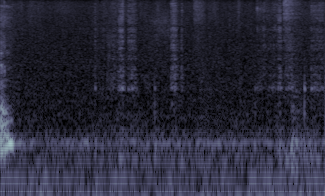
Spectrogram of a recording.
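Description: Handwriting on a sheet of paper: a few short, faint scratchy strokes of the writing tip, over a steady low hum.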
